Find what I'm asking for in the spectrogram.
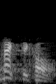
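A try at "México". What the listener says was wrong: The Spanish pronunciation is Mexico. You make the X sound like an H, you see? Mexico.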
